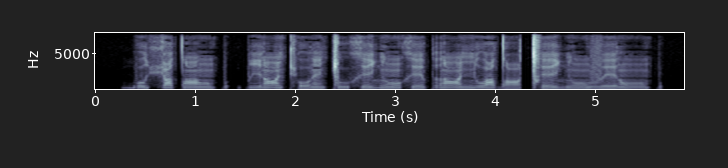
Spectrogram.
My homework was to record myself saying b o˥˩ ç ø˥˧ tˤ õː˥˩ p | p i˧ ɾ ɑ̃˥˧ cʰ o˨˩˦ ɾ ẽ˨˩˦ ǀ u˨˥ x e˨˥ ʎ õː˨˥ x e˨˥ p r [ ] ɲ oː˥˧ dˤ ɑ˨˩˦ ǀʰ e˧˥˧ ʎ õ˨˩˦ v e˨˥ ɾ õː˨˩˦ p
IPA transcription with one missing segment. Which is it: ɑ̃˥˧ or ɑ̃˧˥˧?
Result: ɑ̃˥˧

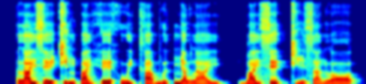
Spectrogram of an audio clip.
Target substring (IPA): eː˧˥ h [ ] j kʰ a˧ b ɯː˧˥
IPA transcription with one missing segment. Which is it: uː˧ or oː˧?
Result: uː˧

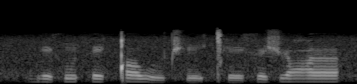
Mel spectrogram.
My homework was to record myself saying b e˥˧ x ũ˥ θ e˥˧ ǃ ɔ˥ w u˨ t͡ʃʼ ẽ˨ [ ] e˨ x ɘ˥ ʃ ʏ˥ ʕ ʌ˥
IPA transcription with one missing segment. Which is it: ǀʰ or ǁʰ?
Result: ǀʰ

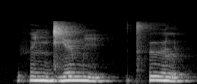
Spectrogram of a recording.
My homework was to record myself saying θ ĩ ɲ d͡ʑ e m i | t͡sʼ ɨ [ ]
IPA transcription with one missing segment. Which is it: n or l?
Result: l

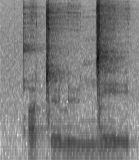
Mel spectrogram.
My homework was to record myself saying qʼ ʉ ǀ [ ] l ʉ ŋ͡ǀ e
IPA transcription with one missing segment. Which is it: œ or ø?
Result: ø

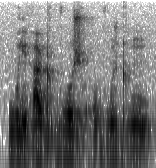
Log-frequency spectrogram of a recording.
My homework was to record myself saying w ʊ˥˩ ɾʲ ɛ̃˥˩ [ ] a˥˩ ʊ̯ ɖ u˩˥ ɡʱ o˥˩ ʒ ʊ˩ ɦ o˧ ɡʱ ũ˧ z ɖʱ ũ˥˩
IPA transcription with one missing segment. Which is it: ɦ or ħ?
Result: ɦ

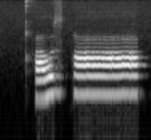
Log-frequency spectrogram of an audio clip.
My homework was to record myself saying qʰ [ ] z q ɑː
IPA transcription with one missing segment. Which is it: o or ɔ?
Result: ɔ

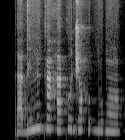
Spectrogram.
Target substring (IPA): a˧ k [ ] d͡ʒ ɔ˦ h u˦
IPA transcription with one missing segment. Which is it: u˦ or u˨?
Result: u˦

